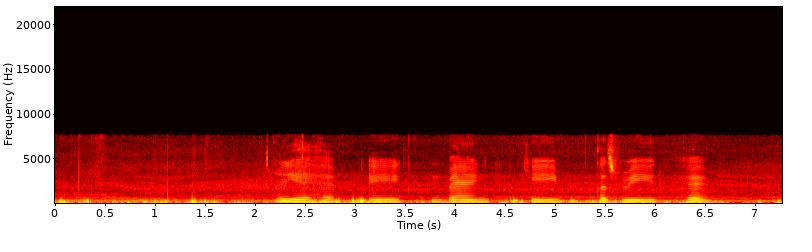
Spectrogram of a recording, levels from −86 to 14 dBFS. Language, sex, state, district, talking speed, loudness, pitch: Hindi, female, Madhya Pradesh, Katni, 50 wpm, -19 LUFS, 140 Hz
